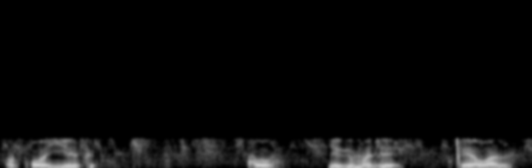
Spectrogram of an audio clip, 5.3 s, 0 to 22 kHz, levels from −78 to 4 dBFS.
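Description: From start to finish the speech has a buzzing, mechanical robot quality, with stray buzz or hiss where voicing is misjudged and nothing above 3.8 kHz. This is heavy LPC-10 vocoder damage: each moment is resynthesised from pulses or noise through a simple vocal tract filter, consistent with a 2.4 kbit/s rate.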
